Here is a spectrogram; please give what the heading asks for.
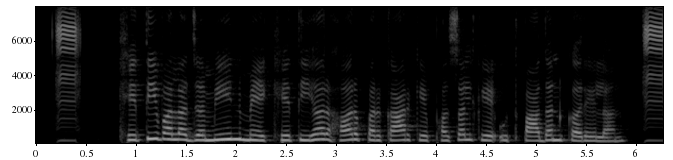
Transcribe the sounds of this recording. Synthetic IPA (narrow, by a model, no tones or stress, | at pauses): kʰet̪iʋalad͡ʒəminmekʰet̪iɦəɾhəɾpɾəkaɾkepʰəsəlkeʔut̪pad̪ənkəɾelən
